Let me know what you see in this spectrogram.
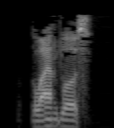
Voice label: "landless", english; adjectives

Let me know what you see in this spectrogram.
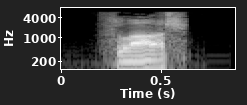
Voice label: "flush", English; nouns

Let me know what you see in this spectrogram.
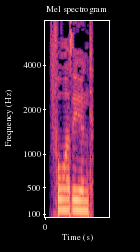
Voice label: "vorsehend", German; adjectives

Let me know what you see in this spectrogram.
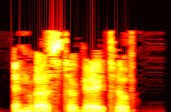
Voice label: "investigative", english; adjectives

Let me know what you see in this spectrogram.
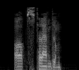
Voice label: "upstanding", english; adjectives

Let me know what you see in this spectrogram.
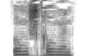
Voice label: "umsprungen", German; adjectives

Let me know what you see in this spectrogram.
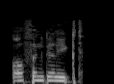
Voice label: "offengelegt", German; adjectives

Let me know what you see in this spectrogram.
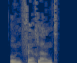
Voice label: "unverlangt", German; adjectives

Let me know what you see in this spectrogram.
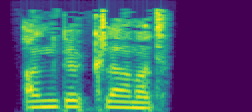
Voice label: "angeklammert", German; adjectives

